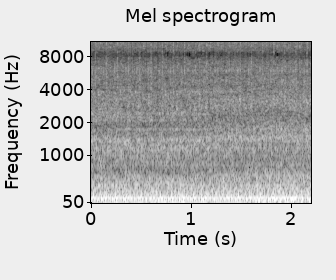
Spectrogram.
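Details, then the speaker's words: Oliver 70 tractor after valve adjustment: low steady even idle with no knocks or ticks, much quieter than the night before; normal idle, still needs a new water pump. "well I'm not sure if you can hear or not but she is a lot A lot quieter than it was last night"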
